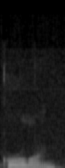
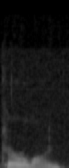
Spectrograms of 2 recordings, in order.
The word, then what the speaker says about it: Coraline: They kept saying Coraline, not Caroline. Not Caroline at all.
